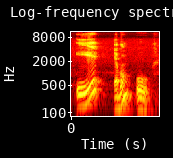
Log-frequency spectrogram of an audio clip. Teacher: এ এবং ও উচ্চারণ করার সময় জীব একটু নিচে নেমেছে। জাস্ট একটু নিচে নেমেছে। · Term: উচ্চমধ্য স্বরধ্বনি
